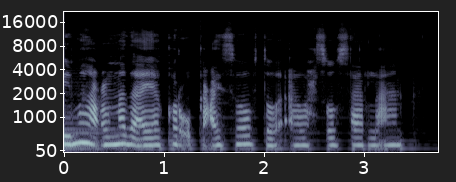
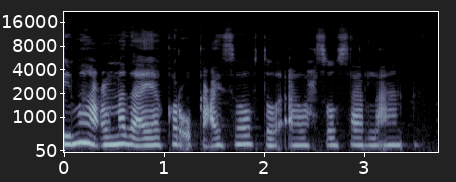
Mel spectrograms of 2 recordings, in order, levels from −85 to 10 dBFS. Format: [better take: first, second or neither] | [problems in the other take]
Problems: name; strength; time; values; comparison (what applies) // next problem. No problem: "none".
second | noise reduction (neural mask model RNNoise)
